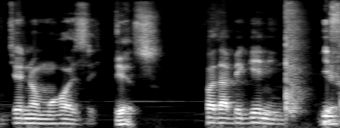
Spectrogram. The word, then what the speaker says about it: Muhoozi: There's a way you pronounce Muhoozi because it's Muhoozi here we call him Muhoozi. I say Muhoozi. It's Muhoonzi and people love it.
